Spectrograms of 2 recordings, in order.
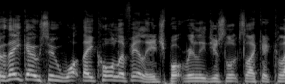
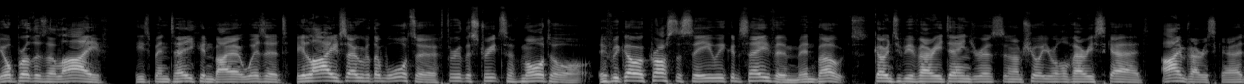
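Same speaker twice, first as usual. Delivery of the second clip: mock, flat, wooden monotone delivery; 2 semitones lower than usual. Mocking an actor who delivers every line the same: mock flat monotone acting. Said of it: "as you can tell by the tone of my voice".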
